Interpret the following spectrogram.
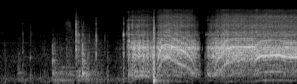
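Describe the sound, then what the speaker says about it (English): A power drill bores deeper into a hole to seat a screw extractor on a Chevy 6.5 turbo diesel Express van, starting with a few short bursts, then running in a loud, steady whine with one brief pause. "or I gotta drill that hole deeper"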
